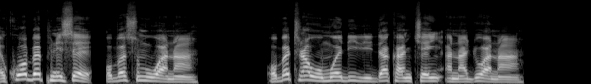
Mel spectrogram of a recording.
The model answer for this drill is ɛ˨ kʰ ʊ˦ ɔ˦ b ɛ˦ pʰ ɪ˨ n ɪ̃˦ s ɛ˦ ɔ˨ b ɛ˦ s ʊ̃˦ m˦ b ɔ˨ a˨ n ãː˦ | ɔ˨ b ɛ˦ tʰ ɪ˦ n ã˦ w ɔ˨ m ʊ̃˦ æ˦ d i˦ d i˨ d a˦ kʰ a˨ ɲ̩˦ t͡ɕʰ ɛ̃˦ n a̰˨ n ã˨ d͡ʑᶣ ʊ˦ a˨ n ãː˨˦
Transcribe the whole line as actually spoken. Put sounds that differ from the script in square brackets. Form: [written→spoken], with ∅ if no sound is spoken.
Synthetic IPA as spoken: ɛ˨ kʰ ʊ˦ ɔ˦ b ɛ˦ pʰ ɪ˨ n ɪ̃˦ s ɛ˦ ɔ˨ b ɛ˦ s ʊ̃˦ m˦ [b→w] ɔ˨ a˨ n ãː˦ | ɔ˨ b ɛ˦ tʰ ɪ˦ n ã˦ w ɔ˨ m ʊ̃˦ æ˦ d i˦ d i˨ d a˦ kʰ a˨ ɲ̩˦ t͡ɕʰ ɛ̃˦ n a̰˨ n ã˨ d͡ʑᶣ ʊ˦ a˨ n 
